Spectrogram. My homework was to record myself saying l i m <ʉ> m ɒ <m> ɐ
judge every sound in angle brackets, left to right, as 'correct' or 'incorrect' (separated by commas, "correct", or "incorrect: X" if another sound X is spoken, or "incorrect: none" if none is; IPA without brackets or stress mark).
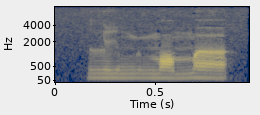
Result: correct, correct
